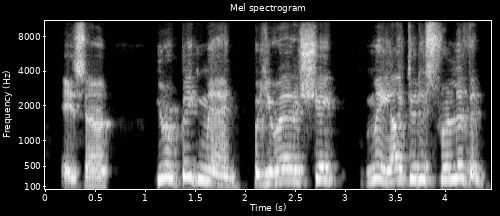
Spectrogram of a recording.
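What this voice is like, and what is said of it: Imitates another person's voice, different accent. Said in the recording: “doing an impersonation that everyone knows, but in someone else's accent ... butchering Sly Stallone ... that's bad, isn't it? It doesn't quite work.”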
